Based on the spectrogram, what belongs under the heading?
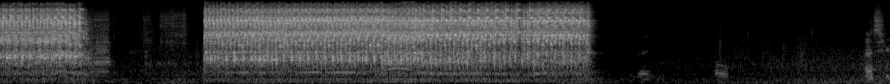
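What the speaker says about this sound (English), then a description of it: "That's your drill, dude." A drill bores a hole for a brake bracket bolt on a 1957 Chevrolet Bel Air during a drum to disc brake conversion, a loud, close, gritty grinding in two bursts, a short one and a long four-second run, then quiet.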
